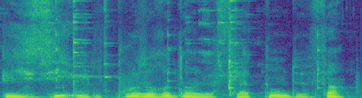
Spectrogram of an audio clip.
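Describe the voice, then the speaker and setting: A man's voice: mid-range voice, steady tone, a little slow, noisy background. A man reading scripted narration of an adventure story as narrator.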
